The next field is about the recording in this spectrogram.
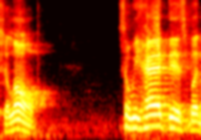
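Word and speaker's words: שלום: And some people pronounce it wrong and they say shalawam or whatever but they pronouncing it wrong but that's the word it's shalom.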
